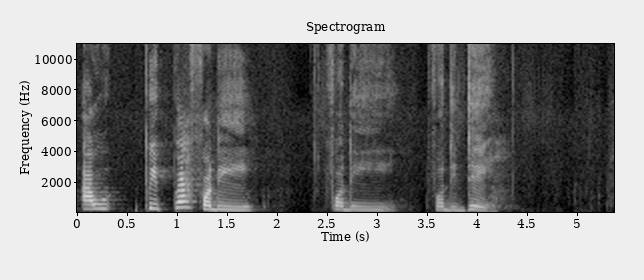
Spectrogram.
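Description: A woman speaks calmly and closely into a microphone, in short phrases.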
